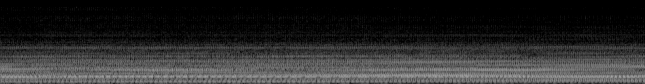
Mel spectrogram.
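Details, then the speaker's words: FoodSaver V2490 after washing and wetting the leaking door gaskets as a temporary fix; steady even hum, no surging, pulls canister down to a tight good seal; gaskets still to be replaced. "okay nice and tight good seal so that's uh something you can do to get yourself working temporarily is to get get that uh get those seals wet"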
